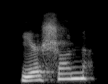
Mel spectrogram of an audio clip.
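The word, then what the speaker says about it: Hjerson: And so it's pronounced Yershon, I think is how you say it. But it's mm-hmm. like H-J-E-R-S-O-N, I think is the spelling.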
